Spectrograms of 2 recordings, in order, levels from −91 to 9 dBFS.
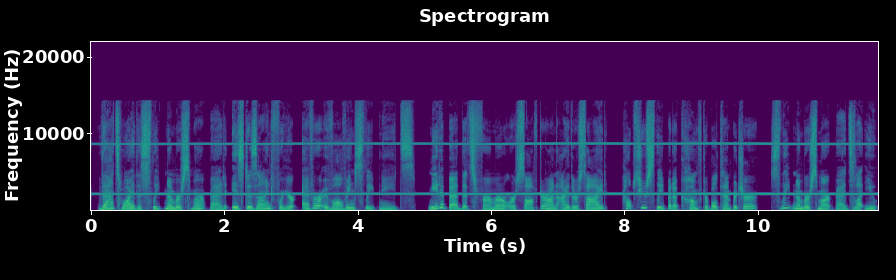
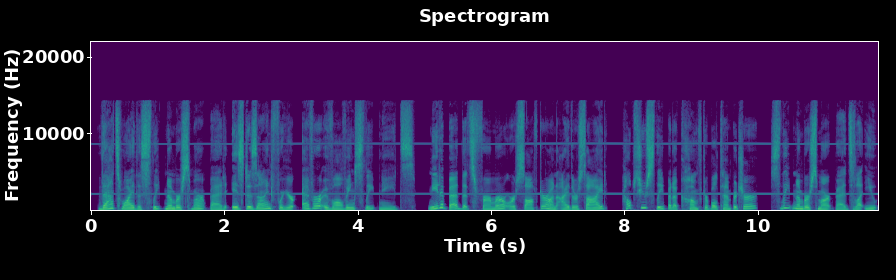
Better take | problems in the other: second | high-pitched whine; loud; throughout; 2 kHz, 9 dB below the speech; faint in the second

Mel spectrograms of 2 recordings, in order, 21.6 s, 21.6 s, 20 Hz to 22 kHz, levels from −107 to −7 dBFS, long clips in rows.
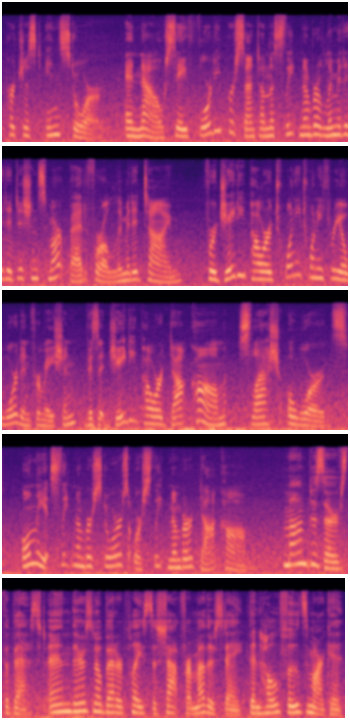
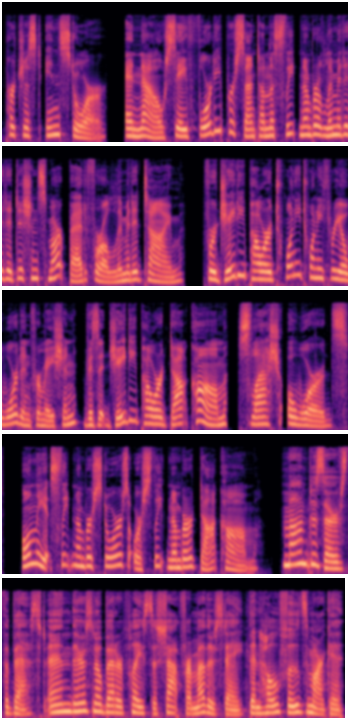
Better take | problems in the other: second | wind noise on the microphone; occasional gusts; 15 dB below the speech

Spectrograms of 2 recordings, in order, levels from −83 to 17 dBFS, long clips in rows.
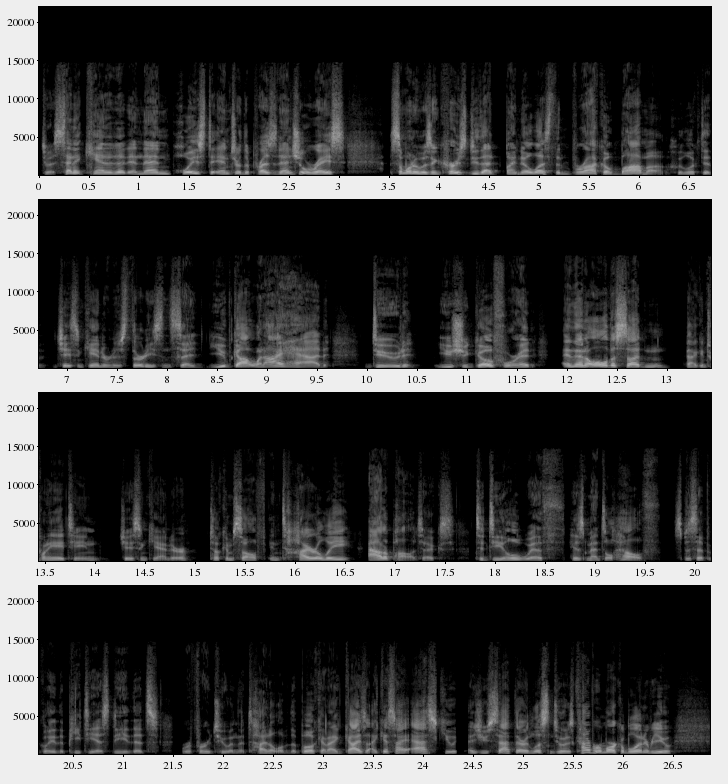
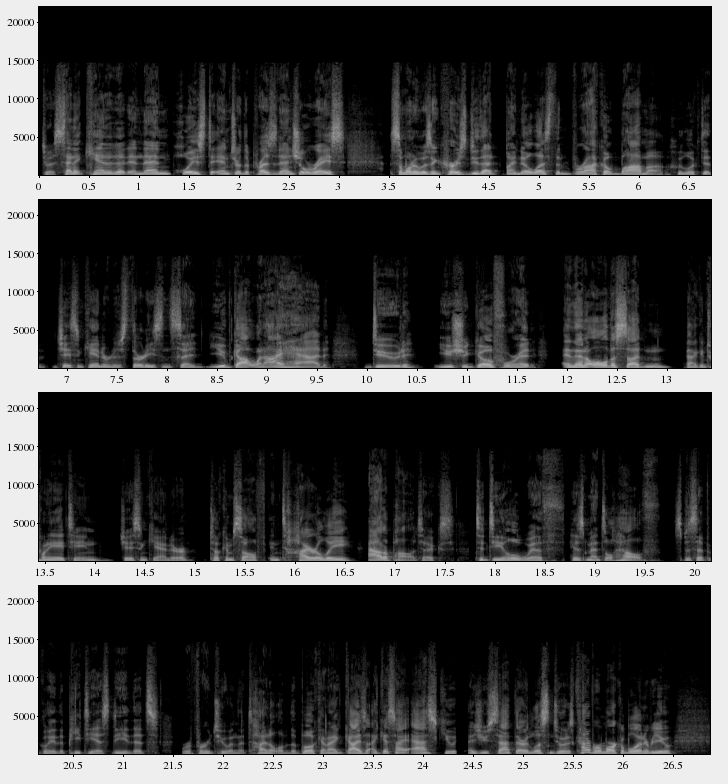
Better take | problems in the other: second | thin; somewhat; fading below 300 Hz

